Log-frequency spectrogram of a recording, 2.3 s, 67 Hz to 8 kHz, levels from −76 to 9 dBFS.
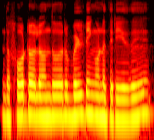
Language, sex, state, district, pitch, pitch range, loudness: Tamil, male, Tamil Nadu, Kanyakumari, 150 Hz, 145-155 Hz, -14 LUFS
